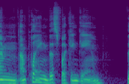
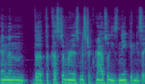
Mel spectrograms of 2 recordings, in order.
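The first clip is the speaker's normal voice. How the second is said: plain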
